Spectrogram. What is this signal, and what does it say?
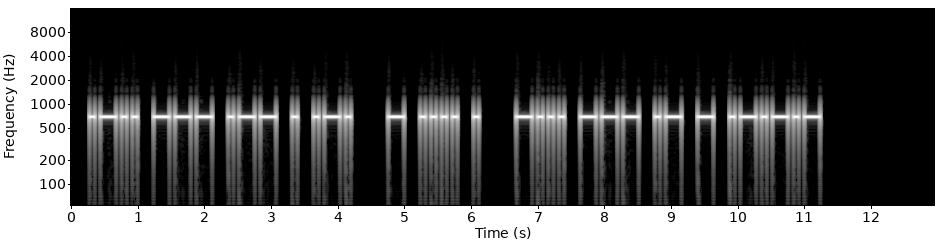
Morse code, heard as a keyed tone, about 15 wpm, 700 Hz. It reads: LOWER THE BOAT.
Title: Sentences from Top 1000 Words - Review Part 4 - 15wpm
